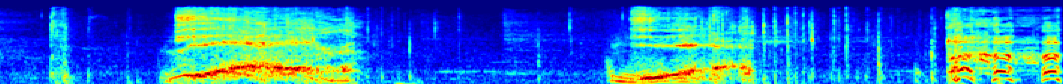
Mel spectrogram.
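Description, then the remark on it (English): Three loud bouts of retching and vomiting: strained, throaty heaves with gurgling, groaning gags, separated by brief quiet gaps, the last burst shorter and choppier. “Oh, it looks like we need to get you a t-shirt that says Barf Machine!”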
